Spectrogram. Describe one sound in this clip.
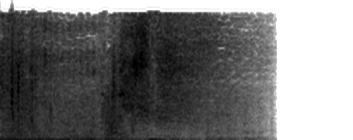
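A steam train rumbles loudly along the tracks and then falls silent.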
